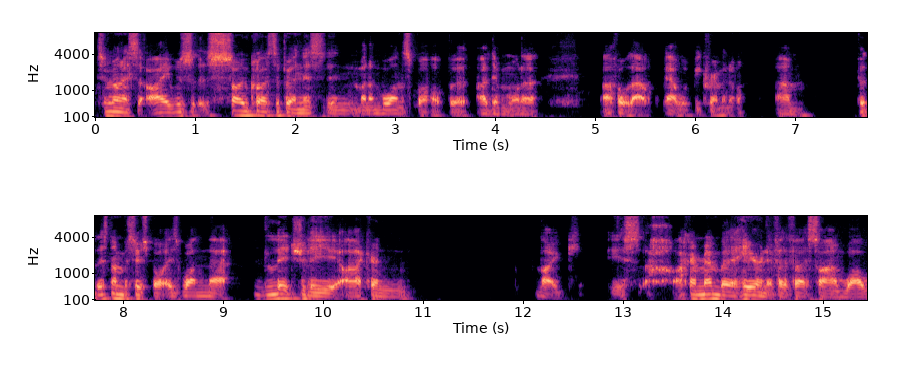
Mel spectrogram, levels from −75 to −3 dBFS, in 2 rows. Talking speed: 200 wpm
